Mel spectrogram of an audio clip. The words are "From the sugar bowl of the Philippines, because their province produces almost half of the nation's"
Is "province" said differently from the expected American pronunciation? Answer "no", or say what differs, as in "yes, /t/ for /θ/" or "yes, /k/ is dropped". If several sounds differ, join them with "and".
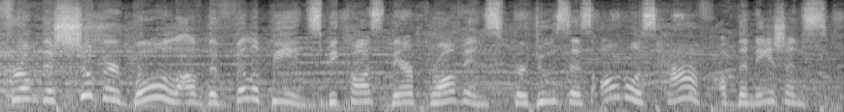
no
